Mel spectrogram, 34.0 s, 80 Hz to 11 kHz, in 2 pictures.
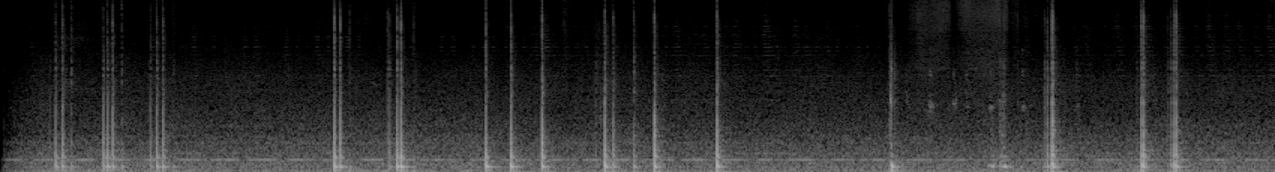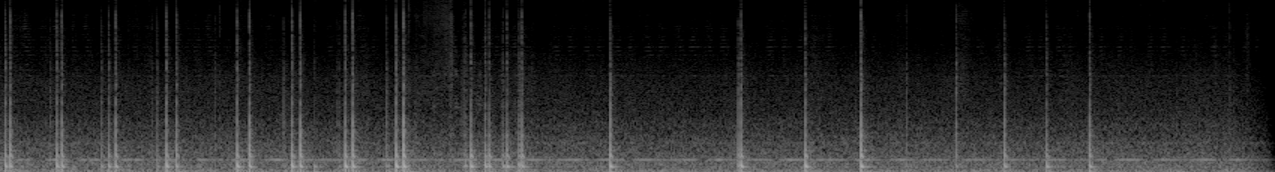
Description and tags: Tapping fingers 2
Recorded with a zoom H6. Tapping fingers against a table. Hollow sound.
impatiently, table, drum, fingers, OWI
